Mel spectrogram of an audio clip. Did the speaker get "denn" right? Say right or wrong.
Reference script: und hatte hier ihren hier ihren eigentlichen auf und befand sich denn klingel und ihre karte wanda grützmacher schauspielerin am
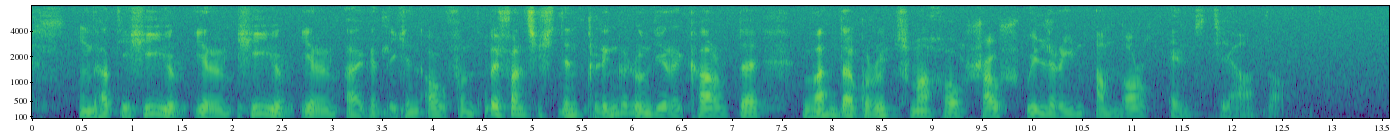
right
